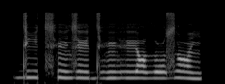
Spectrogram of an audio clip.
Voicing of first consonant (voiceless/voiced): voiced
